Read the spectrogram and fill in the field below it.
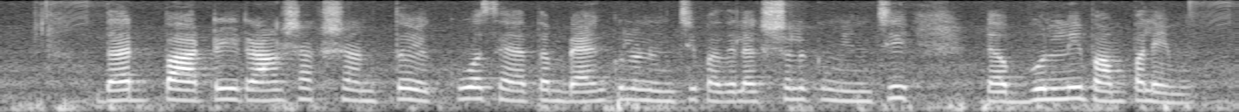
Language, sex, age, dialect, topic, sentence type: Telugu, female, 18-24, Central/Coastal, banking, statement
